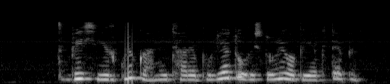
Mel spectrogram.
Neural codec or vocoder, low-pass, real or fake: none; 7.2 kHz; real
